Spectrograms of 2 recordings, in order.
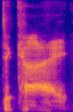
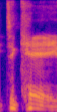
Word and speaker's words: Takei: you've he's he's like you've always said my name wrong you always said to kai and and he's like but it's actually takei like toupee some behind the scenes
